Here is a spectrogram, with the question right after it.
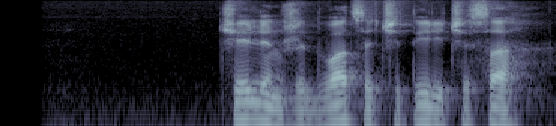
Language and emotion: Russian, neutral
